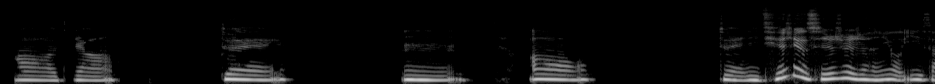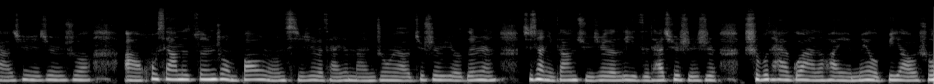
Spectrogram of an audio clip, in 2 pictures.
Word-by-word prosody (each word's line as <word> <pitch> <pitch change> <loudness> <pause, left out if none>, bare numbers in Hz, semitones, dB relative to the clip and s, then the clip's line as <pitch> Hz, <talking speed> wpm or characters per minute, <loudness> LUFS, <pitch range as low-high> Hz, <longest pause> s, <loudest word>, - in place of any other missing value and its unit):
哦， 200 -2 -3
这 205 - -6
样。 195 +1 -5 1.0
对。 240 - +4 1.7
嗯， 210 0 +3 0.6
哦。 225 -2 +1 1.3
对， 205 -5 -1
你 200 0 +2
提 195 +8 0
的 320 - +2
这 390 -2 -2
个 270 - +4
其 240 +1 +2
实 260 - +4
确 275 -2 +3
实 230 - +5
很 210 0 +3
有 225 -3 +2
意 225 +2 0
思 210 0 -8
啊， 180 -1 -6
确 190 +4 -4
实 200 -2 -3
就 210 +1 -3
是 200 -1 -2
说 200 0 -4 0.3
啊 190 -1 -2
互 185 +7 0
相 230 -1 +3
的 225 - +7
尊 225 +1 +5
重 230 -4 +3
包 215 +3 -1
容， 190 -3 -2
其 190 +1 -6
实 185 - -5
这 200 - -2
个 185 - -4
才 180 -2 -6
是 185 - -3
蛮 175 -2 -3
重 190 0 -3
要 180 - -4
的。 175 - -7
就 170 - -8
是 205 -1 -2
有 185 -2 -4
的 195 +2 -3
人 200 0 +1 0.2
就 220 - -1
像 230 -2 +6
你 195 - 0
刚 200 +1 0
举 195 -3 -5
这 195 +2 -3
个 190 -1 -2
例 195 0 -1
子， 180 0 -5
她 185 +1 -2
确 195 +3 -1
实 195 -2 -3
是 195 +1 -3 0.3
吃 230 - -1
不 220 +1 +4
太 215 -1 +1
惯 200 -1 0
的 190 - 0
话， 195 0 0
也 180 -1 -2
没 190 +2 +1
有 200 -2 +3
必 190 +4 -1
要 185 -2 -1
说 195 +4 +4
200 Hz, 240 characters per minute, -24 LUFS, 190-220 Hz, 1.7 s, 的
